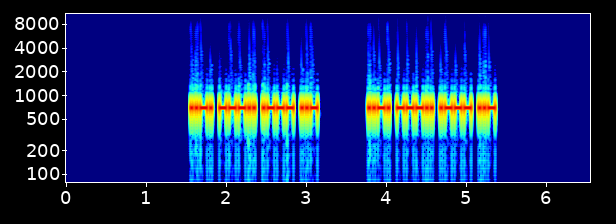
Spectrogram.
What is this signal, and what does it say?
Morse code, heard as a keyed tone, about 40 wpm, 700 Hz. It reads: F8JU F8JU
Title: DXCC-100 Call Signs - 4 Characters - Repeated 2x - 40wpm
